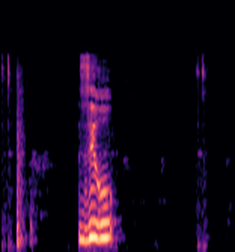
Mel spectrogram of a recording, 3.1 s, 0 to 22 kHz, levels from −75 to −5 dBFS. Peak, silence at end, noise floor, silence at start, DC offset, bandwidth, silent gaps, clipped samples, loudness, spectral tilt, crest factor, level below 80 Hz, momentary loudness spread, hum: -2 dBFS; 1.6 s; -70 dBFS; 0.25 s; under 0.1%; 9.4 kHz; none; under 0.1%; -16 LUFS; -4.5 dB/octave; 18 dB; -66 dBFS; 27 LU; none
